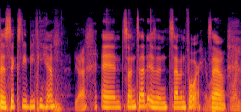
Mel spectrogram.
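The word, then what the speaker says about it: Sunsept: This is a song by Sweet Crude called Sunset. Set, like you think like S-E-T? Nah. S-E-P-T, which is the French word for seven. Mm-hmm. Sunset.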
